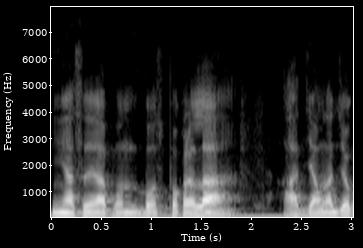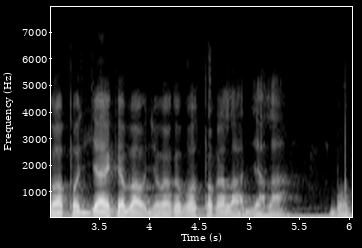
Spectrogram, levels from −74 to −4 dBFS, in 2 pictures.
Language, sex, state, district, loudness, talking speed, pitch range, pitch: Bhojpuri, male, Bihar, Muzaffarpur, -19 LUFS, 190 wpm, 105-110 Hz, 110 Hz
